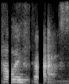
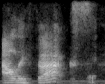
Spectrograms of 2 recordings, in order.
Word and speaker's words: Halifax: it was in um some people call it halifax or we call it alif x because we never pronounce our h's up there and uh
